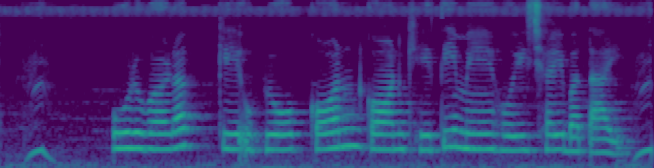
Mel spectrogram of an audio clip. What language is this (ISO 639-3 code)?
mag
